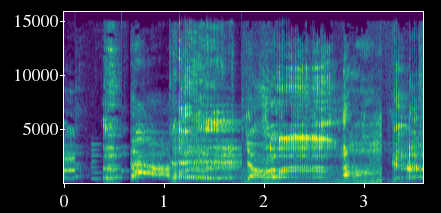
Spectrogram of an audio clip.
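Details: Repeated burping by one person: several drawn-out, voiced burps with shifting pitch, one after another, over background music.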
